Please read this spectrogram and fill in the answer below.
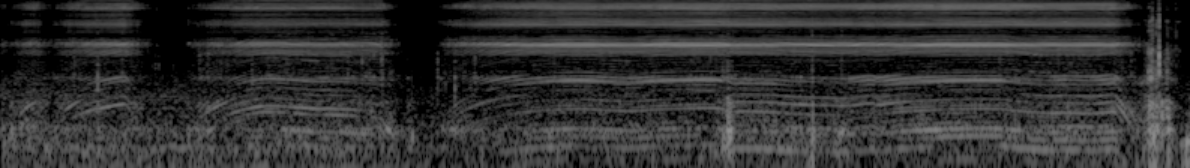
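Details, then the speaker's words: Small micro hydro turbine output powering a little motor: faint thin whirr wavering in pitch as it barely runs with no torque, near stalling; fluctuating voltage, too little power from the turbine. "as soon as I try to power anything such as this little motor I just took that in there which does work and that there see it shuts off turn this around so you can hear it it is running it's hard to see so it does barely run that it's got no torque whatsoever though"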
